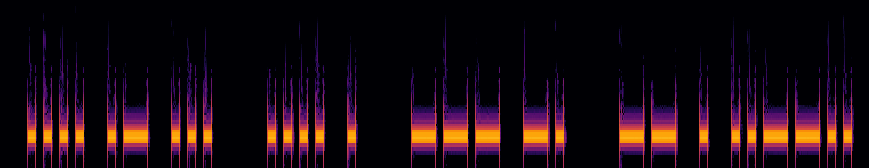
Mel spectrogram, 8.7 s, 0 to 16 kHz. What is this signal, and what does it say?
Morse code, heard as a keyed tone, about 15 wpm, 700 Hz. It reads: HAS HE ON ME?
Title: Sentences from Top 1500 Words 15wpm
